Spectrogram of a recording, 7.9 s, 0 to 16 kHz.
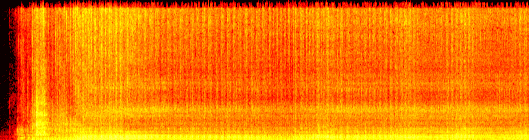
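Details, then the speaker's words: Old Evinrude 20hp two-stroke outboard after its spark plugs were cleaned and gapped: catches quickly and settles into a steady buzz with slight speed wander, seemingly running on both cylinders with some cooling water flowing. "I don't know if it's everywhere, but it runs better now. Sounds like it's running on 2, don't you guys think?"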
